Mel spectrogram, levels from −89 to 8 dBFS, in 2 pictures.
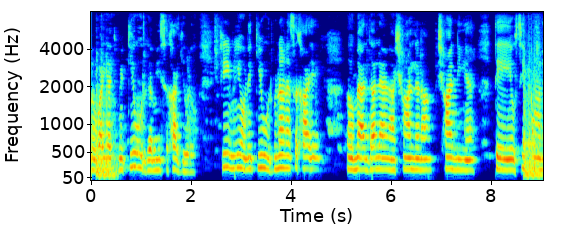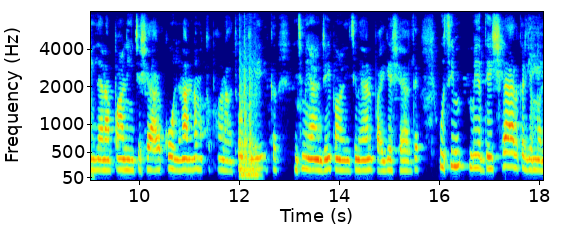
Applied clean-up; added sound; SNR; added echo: classical method log-MMSE.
